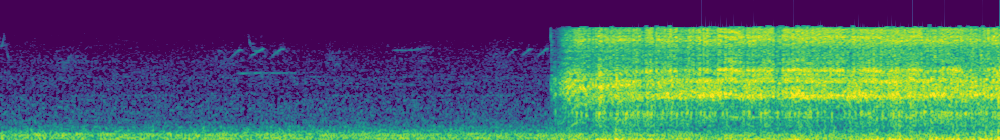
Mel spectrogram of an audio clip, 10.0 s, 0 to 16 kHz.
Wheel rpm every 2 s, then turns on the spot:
0, 0, 50, 160, 160.
none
